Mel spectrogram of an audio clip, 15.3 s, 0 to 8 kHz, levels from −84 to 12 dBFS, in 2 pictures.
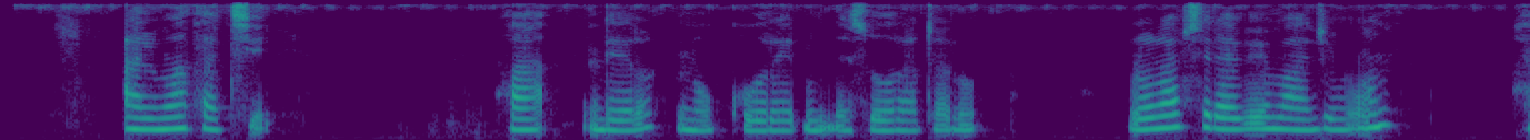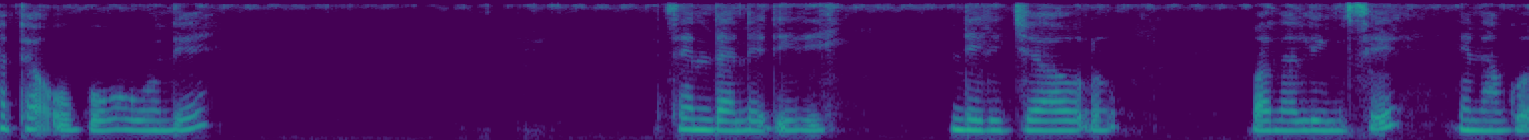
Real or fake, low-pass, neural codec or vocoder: fake; 7.2 kHz; codec, 16 kHz, 2 kbps, FunCodec, trained on Chinese and English, 25 frames a second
